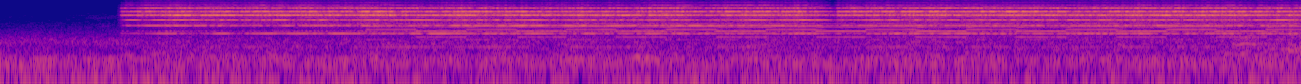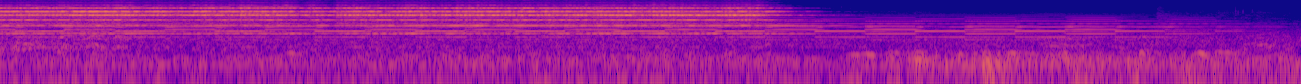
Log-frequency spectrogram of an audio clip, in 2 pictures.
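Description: A loud, steady, high-pitched screech of several tones at once. It starts suddenly about half a second in, cuts off about ten seconds in, and trails away in a few shifting notes for another two seconds.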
